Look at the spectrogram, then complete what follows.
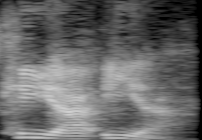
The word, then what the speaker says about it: kia ia: Kia ia, kia, kiaia, te whakamoemiti, te kororia. So when it's strung together quickly, it's kiaia. AIA is aia, aia, kiaia, te whakamoemiti, te kororia.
